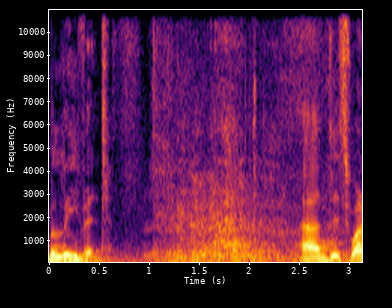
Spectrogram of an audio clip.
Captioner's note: laughter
